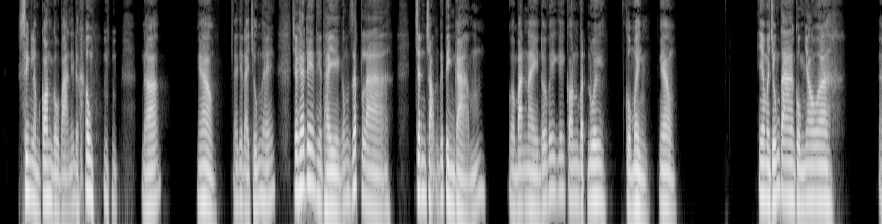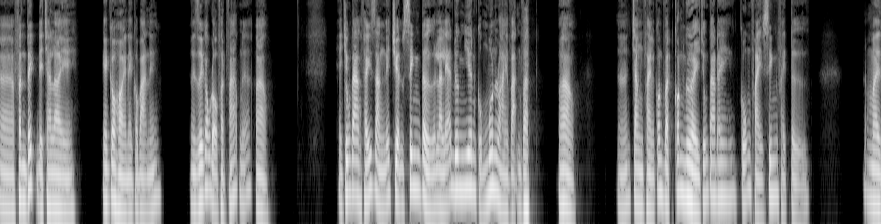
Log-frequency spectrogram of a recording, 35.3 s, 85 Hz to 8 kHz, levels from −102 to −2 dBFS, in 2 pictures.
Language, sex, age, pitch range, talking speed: Vietnamese, male, 20-39, 120-155 Hz, 175 wpm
